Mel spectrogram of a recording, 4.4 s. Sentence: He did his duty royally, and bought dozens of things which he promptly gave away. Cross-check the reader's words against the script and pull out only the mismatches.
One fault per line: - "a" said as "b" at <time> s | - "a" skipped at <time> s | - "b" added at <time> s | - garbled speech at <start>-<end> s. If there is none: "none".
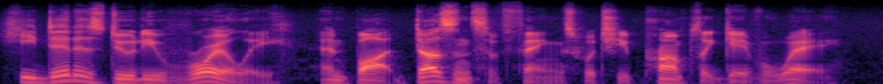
none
